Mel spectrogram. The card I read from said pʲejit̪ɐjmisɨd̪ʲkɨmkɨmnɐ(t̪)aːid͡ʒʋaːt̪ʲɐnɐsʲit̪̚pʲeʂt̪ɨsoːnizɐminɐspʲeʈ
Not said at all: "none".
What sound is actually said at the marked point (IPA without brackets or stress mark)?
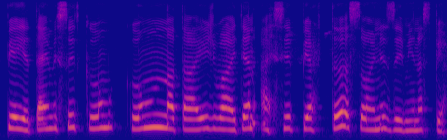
t̪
